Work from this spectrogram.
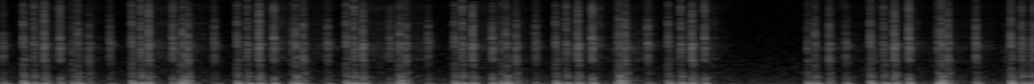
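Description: Fingertips and nails tap quickly on the sides of an empty, upside-down medium white plastic ice cream pail. The rapid taps give hollow, low thumps with bright clicking edges, pause briefly, then resume.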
